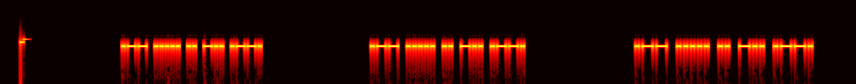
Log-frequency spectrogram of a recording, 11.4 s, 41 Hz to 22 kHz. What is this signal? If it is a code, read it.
Morse code, heard as a keyed tone, about 31 wpm, 700 Hz. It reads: W5IDP W5IDP W5IDP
